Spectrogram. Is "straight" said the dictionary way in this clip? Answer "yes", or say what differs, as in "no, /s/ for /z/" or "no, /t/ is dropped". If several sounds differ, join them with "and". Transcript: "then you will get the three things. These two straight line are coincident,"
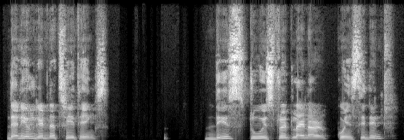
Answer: yes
